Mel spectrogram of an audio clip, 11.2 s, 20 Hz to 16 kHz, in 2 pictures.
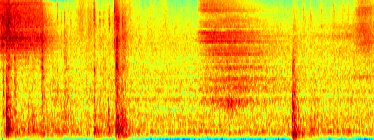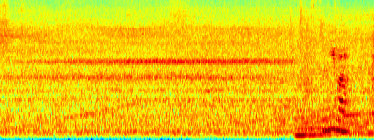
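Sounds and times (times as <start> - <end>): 
train hiss as the train begins to move: 0.0 - 0.9, 3.0 - 4.3
train doors sliding shut: 0.0 - 5.7
steady train carriage rumble: 0.0 - 11.2.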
